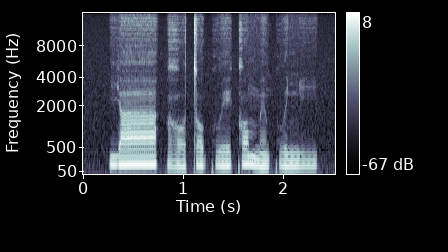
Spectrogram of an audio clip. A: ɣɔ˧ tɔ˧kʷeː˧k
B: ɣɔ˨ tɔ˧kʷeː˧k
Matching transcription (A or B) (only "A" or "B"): B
